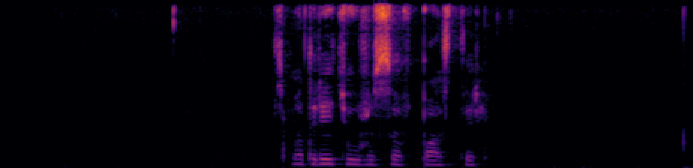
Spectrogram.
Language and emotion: Russian, neutral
